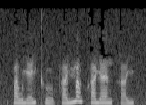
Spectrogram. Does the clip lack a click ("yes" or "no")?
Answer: yes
